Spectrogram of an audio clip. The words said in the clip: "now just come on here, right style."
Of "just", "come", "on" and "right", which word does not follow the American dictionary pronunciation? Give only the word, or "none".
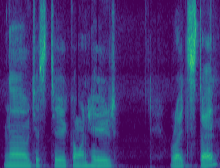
none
